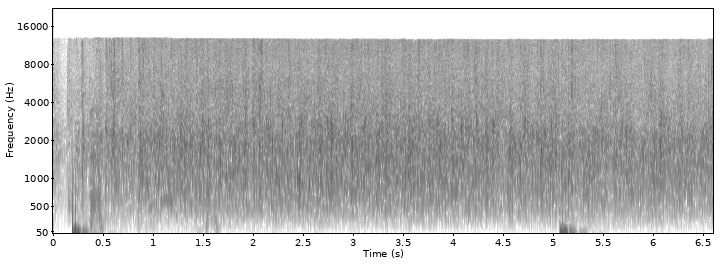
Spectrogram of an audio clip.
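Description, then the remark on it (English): An audience applauds steadily at the end of a talk given by a Microsoft speaker, a dense, even wash of many hands clapping at a constant loud level, with a couple of sharper single claps standing out near the start and end. “And now you can applaud.”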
